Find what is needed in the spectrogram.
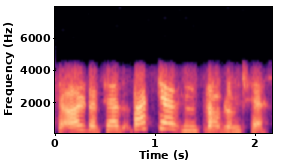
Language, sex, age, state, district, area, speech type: Kashmiri, female, 30-45, Jammu and Kashmir, Budgam, rural, conversation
